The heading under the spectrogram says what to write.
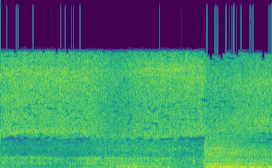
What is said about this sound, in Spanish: Truenos.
